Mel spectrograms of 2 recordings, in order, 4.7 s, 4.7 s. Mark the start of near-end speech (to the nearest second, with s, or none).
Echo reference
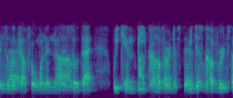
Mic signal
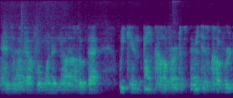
none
